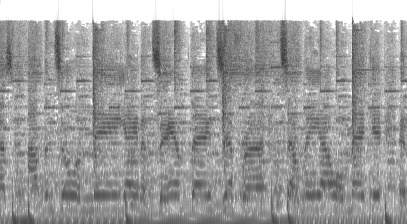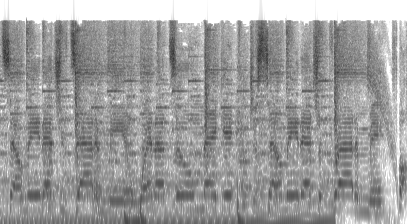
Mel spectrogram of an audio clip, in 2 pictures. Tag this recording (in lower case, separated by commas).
background music, exciting music, music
